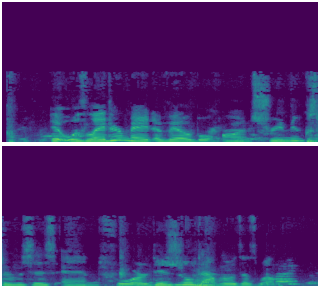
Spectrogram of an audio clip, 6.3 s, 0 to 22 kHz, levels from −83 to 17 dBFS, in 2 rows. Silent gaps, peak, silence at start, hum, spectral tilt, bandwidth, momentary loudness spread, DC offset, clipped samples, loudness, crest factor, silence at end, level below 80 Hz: none; -2 dBFS; 0.05 s; none; -6 dB/octave; 11.5 kHz; 10 LU; under 0.1%; under 0.1%; -17 LUFS; 16 dB; 0 s; -56 dBFS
